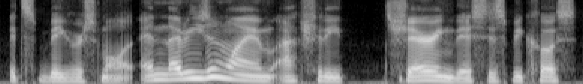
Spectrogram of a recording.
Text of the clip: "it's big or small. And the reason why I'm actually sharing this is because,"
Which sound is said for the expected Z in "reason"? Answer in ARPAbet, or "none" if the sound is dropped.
Z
